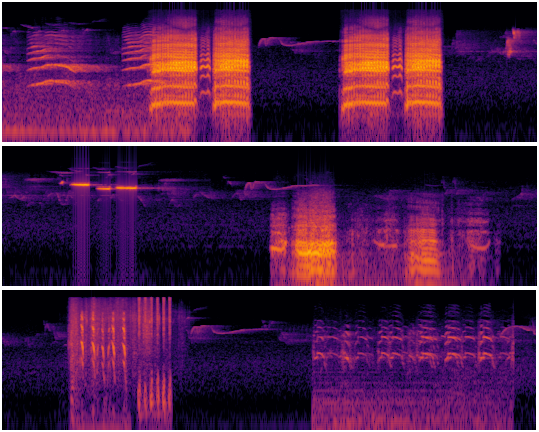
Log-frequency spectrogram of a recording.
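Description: Indian peafowl (peacock) calling: several loud, harsh honking calls in the first seven seconds. These are followed by quieter, scattered animal sounds: high chirps, a few low calls, a quick run of clicks and twittering near the end.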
